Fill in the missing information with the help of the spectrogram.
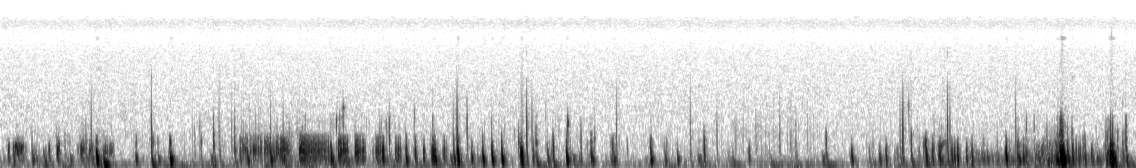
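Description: Continuous gurgling, bubbling rumbles with rapid irregular pops; ordinary stomach growling from gut movement.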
